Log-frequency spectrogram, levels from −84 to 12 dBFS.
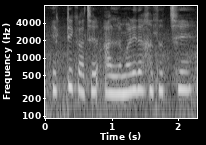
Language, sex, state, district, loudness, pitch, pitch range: Bengali, female, West Bengal, Alipurduar, -13 LUFS, 280 Hz, 270-285 Hz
